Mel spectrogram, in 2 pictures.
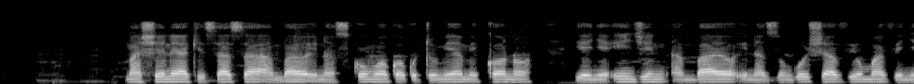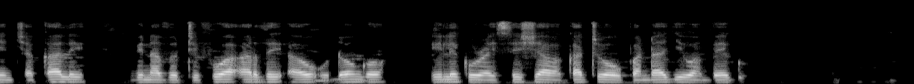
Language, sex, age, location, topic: Swahili, male, 25-35, Dar es Salaam, agriculture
